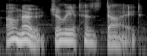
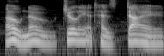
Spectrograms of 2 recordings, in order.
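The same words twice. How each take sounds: First: It is said quietly. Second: It is said loudly.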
